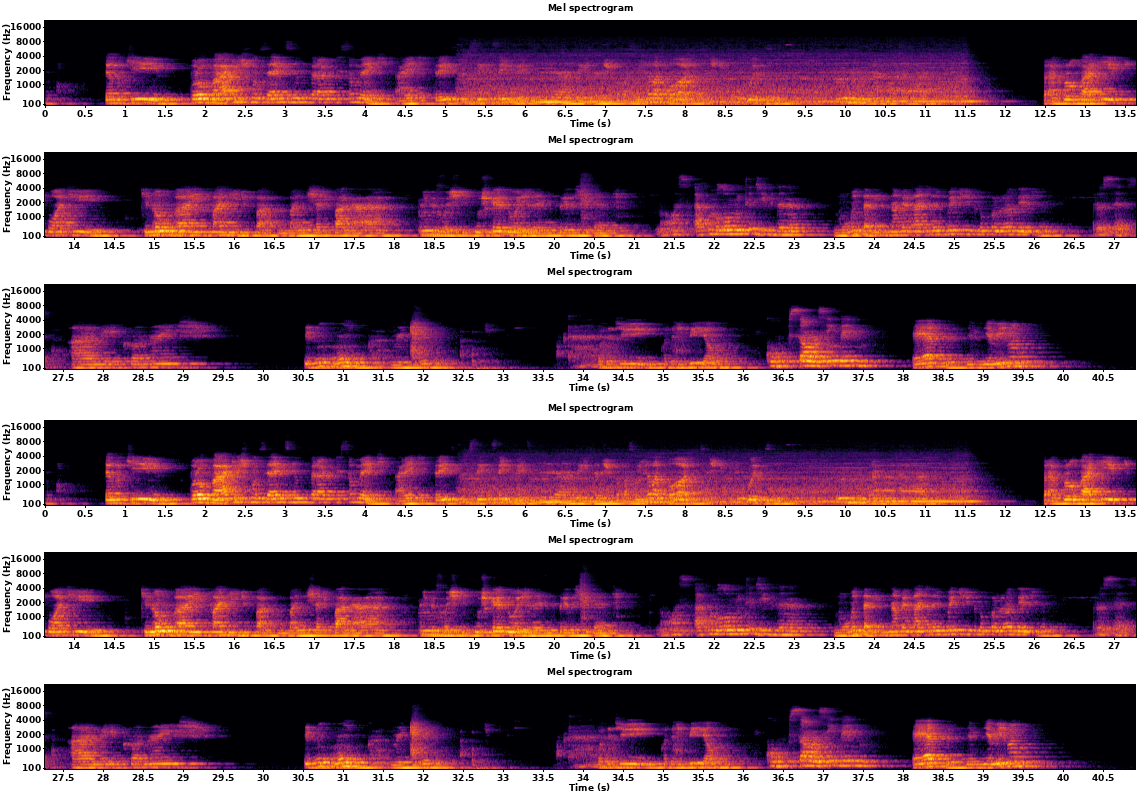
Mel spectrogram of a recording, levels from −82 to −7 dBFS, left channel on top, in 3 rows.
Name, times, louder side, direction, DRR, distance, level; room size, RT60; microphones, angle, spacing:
voice 1, 0.8-1.6 1.8-9.3 10.3-11.1 12.5-14.4 14.8-18.0 18.3-20.8 23.5-26.2 27.6-29.3 30.5-32.3 32.6-32.8 34.2-35.8 38.1-39.6, right 2 dB, 20° right, -1 dB, 0.4 m, -21 dB
sound 1, 5.1-11.6, equal, 90° left, 0.7 m, -26 dB
voice 2, 9.9-10.3 18.3-18.7 21.3-23.1 26.7-27.1 33.8-34.5 36.3-37.5, left 1 dB, 65° left, -4 dB, 1.4 m, -24 dB
3.9 x 2.8 x 3.4 m, 0.92 s
head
